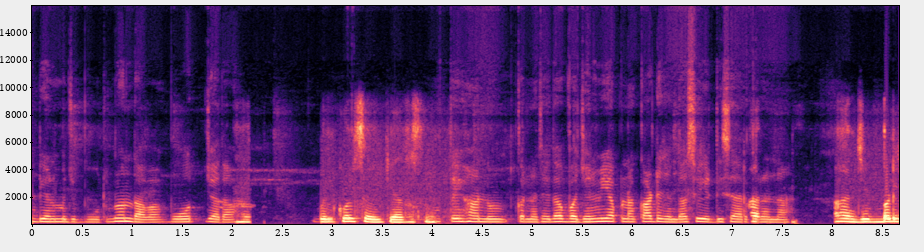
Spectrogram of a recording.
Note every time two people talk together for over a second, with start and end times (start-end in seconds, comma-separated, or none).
none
